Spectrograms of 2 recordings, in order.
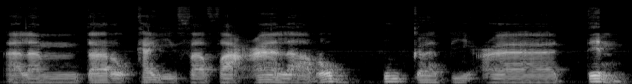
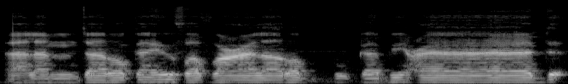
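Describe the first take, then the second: First: The last word carries on with its final -in ending. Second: The last word stops abruptly on a bouncing d. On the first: The reading continues into the next verse. "Kalau dibacanya wasol ini hanya mad tabi'i" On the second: The reading pauses at the end of the verse. "tapi kalau misalnya dibacanya waqaf"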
